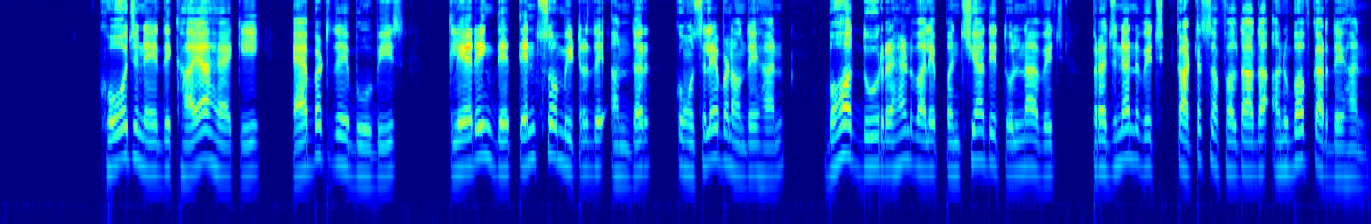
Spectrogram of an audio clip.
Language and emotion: Punjabi, neutral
